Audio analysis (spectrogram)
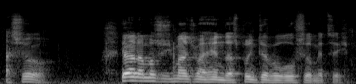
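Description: A man's voice: lowish voice, sing-song, fairly quick. An actor in a 1950s German radio crime drama playing a brusque, world-weary newspaper man with an offhand, dry manner. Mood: offhand, grudging. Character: brusque, world-weary male newspaper reporter, casually impatient. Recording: noisy old 1950s radio recording.

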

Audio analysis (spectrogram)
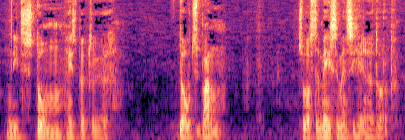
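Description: A man acting in a Dutch radio drama as a harried, earnest village police sergeant who talks briskly and repeats himself when flustered. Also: sits low, pushed and bright, slightly rough, full character voice. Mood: subdued, serious.

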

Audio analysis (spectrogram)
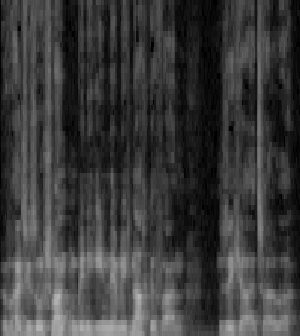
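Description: Chatty cabbie witness in old radio play, plain spoken, very up and down, insistent. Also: male voice, lowish voice, big pitch swings, brisk, fairly bright tone. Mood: insistent, explaining. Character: talkative, matter-of-fact male Paris taxi driver, insistent witness. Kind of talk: 1960s German radio crime play acting.

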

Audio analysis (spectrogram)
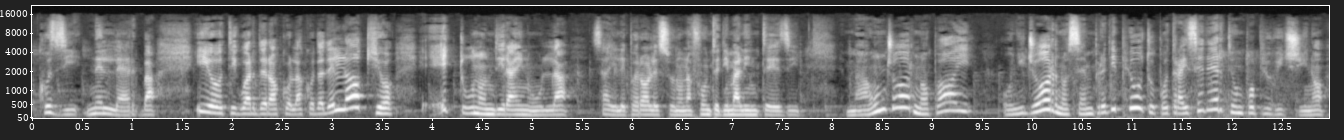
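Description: Woman as an earnest storybook fox, expressive and musical. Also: on the low side, moderate pace, soft background music. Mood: patient. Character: gentle, earnest female fox, patient storybook teacher.

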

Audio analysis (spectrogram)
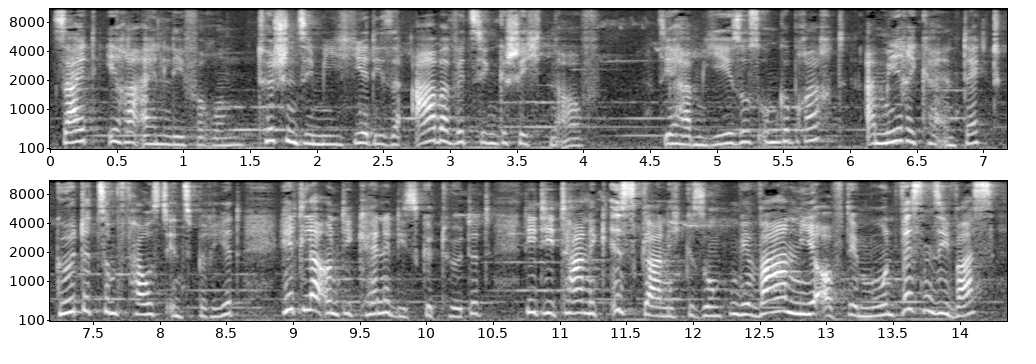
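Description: A woman's voice: a little high, lively intonation, a little fast, soft background music, natural voice. Woman playing a dry, skeptical psychiatrist. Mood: exasperated. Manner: dry, sceptical. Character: skeptical female psychiatrist, dry, exasperated with her patient. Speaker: actor in a radio drama. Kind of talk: German radio drama acting.

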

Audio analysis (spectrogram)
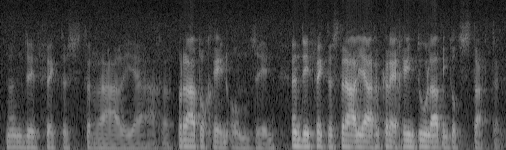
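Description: An actor playing a fussy, excitable, bewildered man in an absurdist radio play, pedantic and theatrical, swinging between hushed and agitated delivery. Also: on the low side, unhurried, close to an everyday voice. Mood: alarmed. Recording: hissy old radio drama recording.

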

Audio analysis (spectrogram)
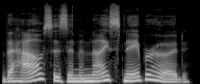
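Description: A woman with an American accent reading scripted language lesson narration in a measured, clearly enunciated way. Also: sits low, animated, darkish tone, dry recording, clean studio sound.

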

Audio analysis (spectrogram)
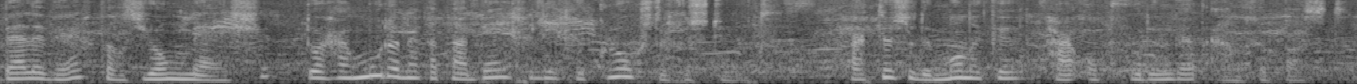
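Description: A woman narrating a radio play, reading scripted descriptions in a measured, matter-of-fact way. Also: medium pitch, mellow, lightly acted. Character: measured female storyteller reading descriptions and life histories.

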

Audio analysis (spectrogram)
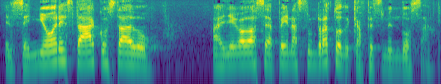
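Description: A woman playing a haughty, spiteful lady of the hacienda in a radio soap, sharp-tongued and disdainful. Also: fairly low pitch, fairly quick, natural voice. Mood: irritated, scornful. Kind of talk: radionovela melodrama acting.

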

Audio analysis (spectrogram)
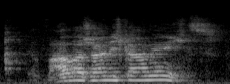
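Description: A man's voice: high voice, a little slow, a bit bright, a little hiss or hum. An actor playing an offhand, gossiping man in casual radio drama dialogue. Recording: roomy echo, distant from microphone.

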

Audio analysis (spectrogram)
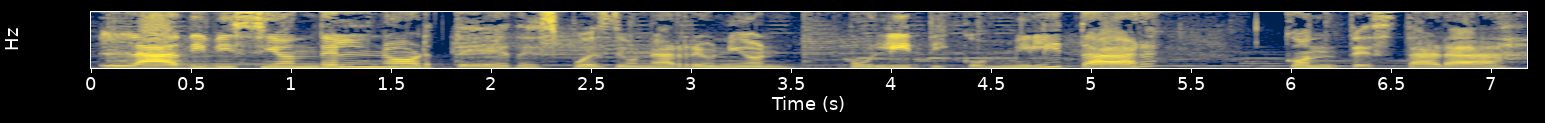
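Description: An actress playing a measured female radio announcer who introduces official declarations in a scripted drama. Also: mid-range voice, faint music behind, natural voice.

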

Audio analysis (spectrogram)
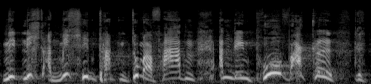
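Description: A man voicing a cheeky, childlike, excitable little kobold in a children's radio play, squeaky and stammering as he repeats his words. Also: moderate pace, exaggerated voice. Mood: hasty, flustered.

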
